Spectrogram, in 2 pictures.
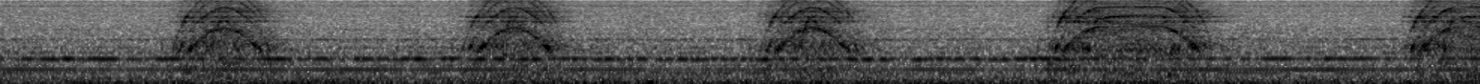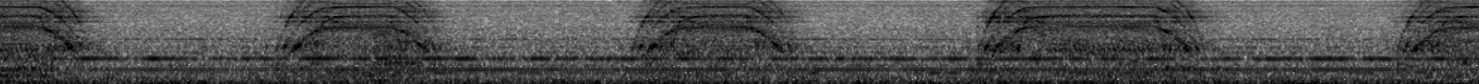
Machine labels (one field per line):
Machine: slide rail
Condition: normal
